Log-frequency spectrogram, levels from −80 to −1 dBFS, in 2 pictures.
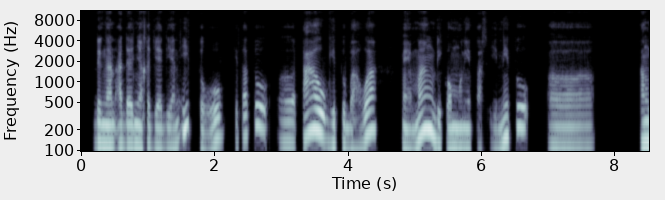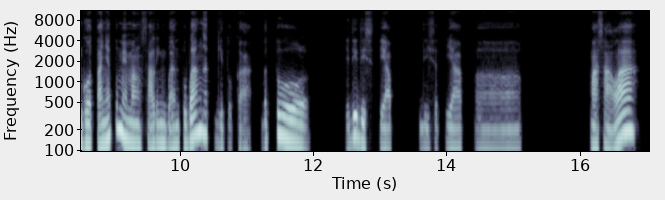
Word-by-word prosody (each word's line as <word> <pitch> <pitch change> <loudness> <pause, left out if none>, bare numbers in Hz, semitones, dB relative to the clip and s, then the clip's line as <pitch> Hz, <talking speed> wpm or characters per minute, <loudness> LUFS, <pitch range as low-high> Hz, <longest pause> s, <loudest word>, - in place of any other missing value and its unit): dengan 120 -1 +1
adanya 115 -1 +1
kejadian 110 +1 -4
itu, 140 - -1 0.2
kita 160 +1 -5
tuh, 225 -4 +1 0.2
eee, 130 -1 -5
tahu 185 0 +6
gitu 120 -1 -4
bahwa, 135 - 0 0.3
memang 135 - +3
di 120 - -3
komunitas 105 -2 -3
ini 115 +10 -2
tuh, 215 -1 0 0.3
eee, 110 0 -5 0.7
anggotanya 125 +1 +2
tuh 220 - 0
memang 130 -10 +4
saling 115 +3 -2
bantu 110 +3 -2
banget, 170 +4 +4
gitu 115 -1 -10
Kak 95 -2 -9 0.2
betul. 130 -5 +3 0.5
Jadi 160 +9 +3
di 130 -5 0
setiap 105 -2 -5 0.3
di 110 0 -12
setiap, 105 -3 -7 0.2
eee 100 0 -10 1.0
masalah, 120 - +4
115 Hz, 115 wpm, -23 LUFS, 105-145 Hz, 1.0 s, tahu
